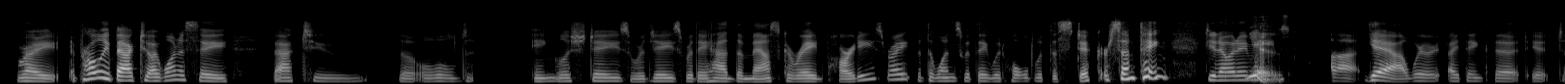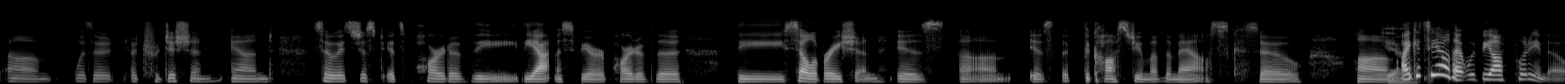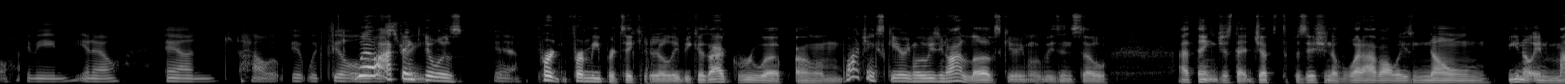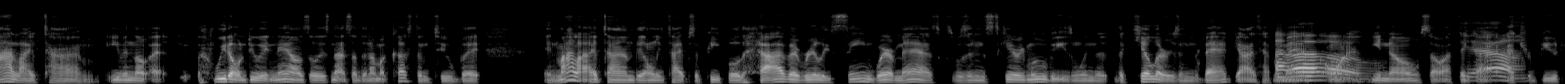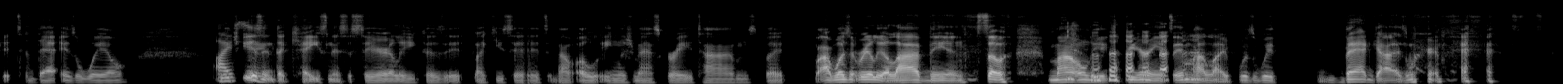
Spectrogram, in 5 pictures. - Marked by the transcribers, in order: tapping; laughing while speaking: "or something"; other background noise; stressed: "my"; laughing while speaking: "that I've"; drawn out: "Oh"; laugh; laughing while speaking: "so"; laughing while speaking: "wearing masks"
- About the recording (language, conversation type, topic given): English, unstructured, What is your favorite travel memory with family or friends?
- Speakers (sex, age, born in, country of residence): female, 65-69, United States, United States; male, 30-34, United States, United States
